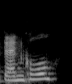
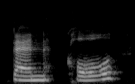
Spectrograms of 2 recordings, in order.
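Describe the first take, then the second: First: "Ben Cole" run together as a single word; "Ben Cole" said as one quick unit; one-worded name. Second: "Ben Cole" slowly, each word apart; slow, separated "Ben Cole"; two separate words. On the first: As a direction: join "Ben Cole" with no gap. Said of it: "it's, like, one word". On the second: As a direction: say "Ben", then "Cole", drawn out. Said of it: "it sounds like one word". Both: Shown as a demonstration.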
